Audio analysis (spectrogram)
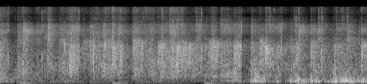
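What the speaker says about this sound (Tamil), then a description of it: "அதுக்கெல்லாம் ஜோராக கண்டிப்பாக கைதட்டு." A crowd at a public signature-campaign event about auto-rickshaw meters claps loudly and continuously, a thick, close roar of applause with no break.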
